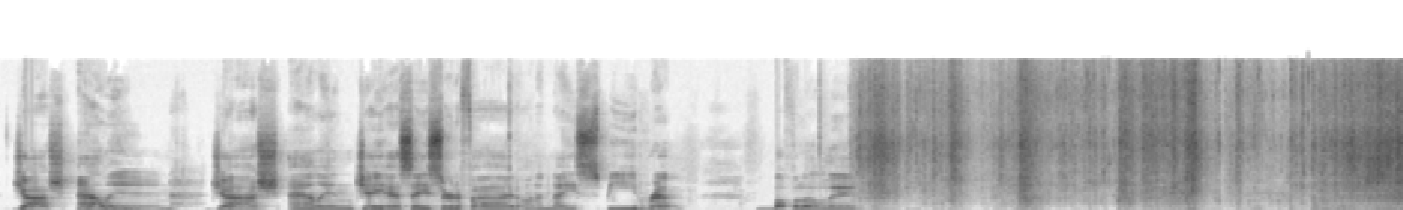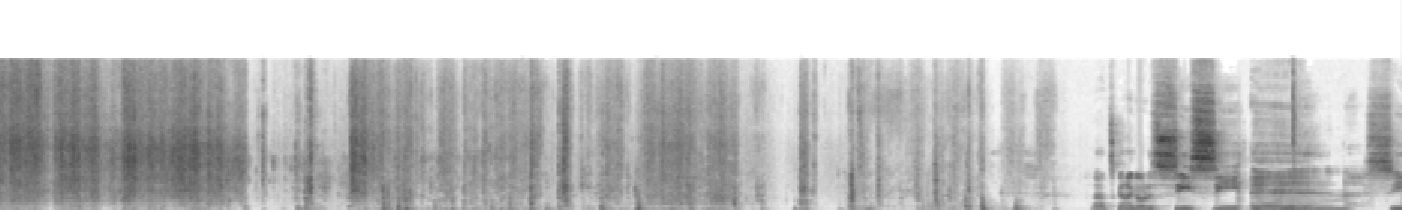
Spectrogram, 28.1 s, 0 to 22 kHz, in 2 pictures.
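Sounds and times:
plastic wrap crinkling: 8.4 - 22.3.

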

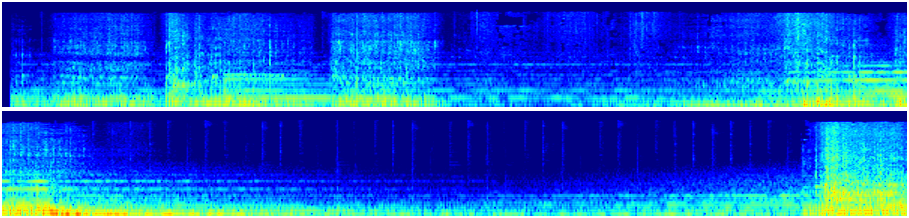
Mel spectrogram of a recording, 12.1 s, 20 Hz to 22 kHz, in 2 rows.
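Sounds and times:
tiger roaring: 0.1 - 3.0, 4.5 - 6.6, 11.4 - 12.0
dramatic music: 0.1 - 12.0.

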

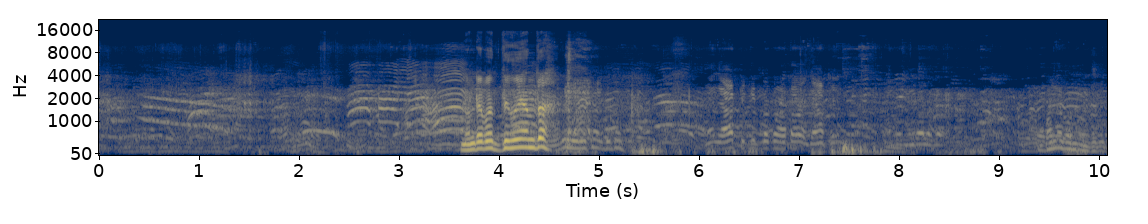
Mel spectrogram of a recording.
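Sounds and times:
crowd chatter outdoors: 0.0 - 10.0.

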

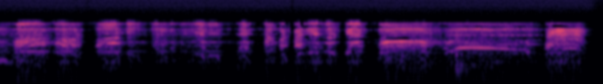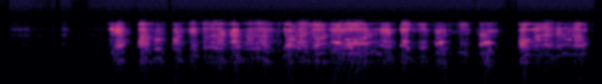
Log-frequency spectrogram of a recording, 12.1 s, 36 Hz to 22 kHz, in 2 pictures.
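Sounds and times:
television audio: 0.0 - 12.0.

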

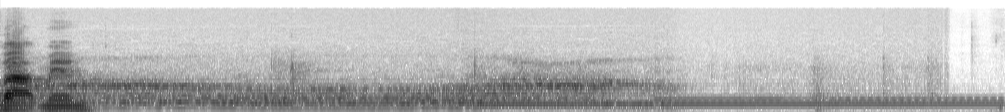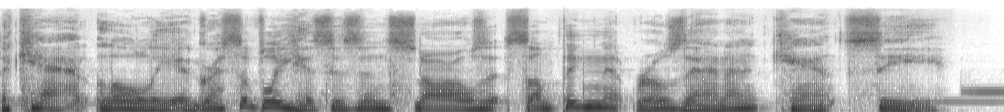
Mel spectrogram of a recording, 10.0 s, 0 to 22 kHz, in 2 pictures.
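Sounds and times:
cat growling yowl: 0.0 - 3.5.

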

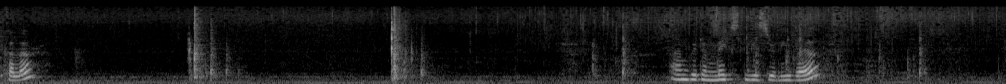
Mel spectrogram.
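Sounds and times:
oil sizzling in a pan: 0.0 - 10.0.

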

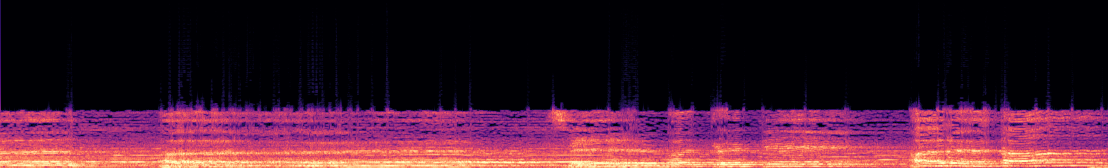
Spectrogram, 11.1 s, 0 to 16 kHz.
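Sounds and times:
chant-like singing: 0.0 - 11.0
harmonium sustained notes: 0.0 - 11.0
tabla playing: 0.0 - 11.0.

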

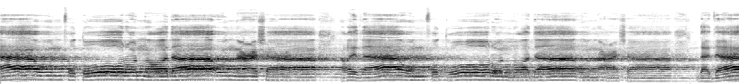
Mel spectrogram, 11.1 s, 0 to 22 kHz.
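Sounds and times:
person chanting: 0.0 - 11.0.

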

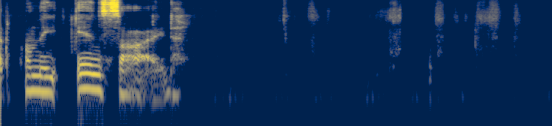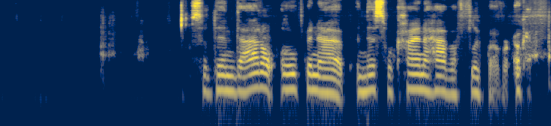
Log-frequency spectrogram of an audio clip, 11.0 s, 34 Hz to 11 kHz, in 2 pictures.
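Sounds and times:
fabric rustling: 2.7 - 7.3.

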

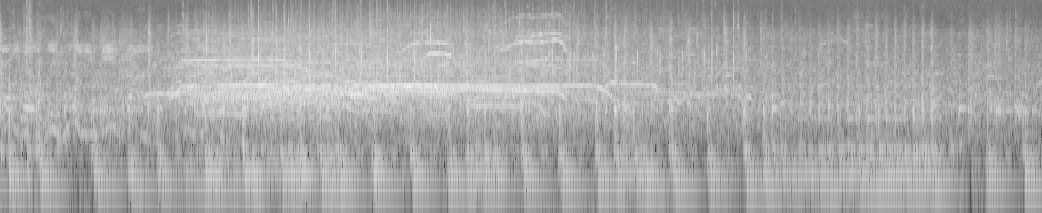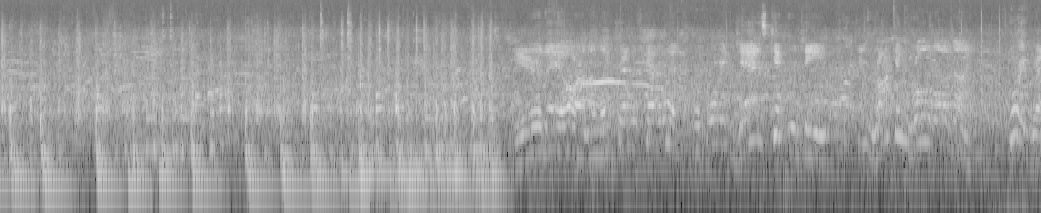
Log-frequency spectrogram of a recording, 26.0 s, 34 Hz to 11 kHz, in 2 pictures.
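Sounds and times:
indistinct voices: 0.0 - 26.0.

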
